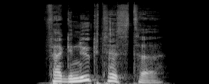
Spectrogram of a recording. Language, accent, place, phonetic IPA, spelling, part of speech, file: German, Germany, Berlin, [fɛɐ̯ˈɡnyːktəstə], vergnügteste, adjective, De-vergnügteste.ogg
- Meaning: inflection of vergnügt: 1. strong/mixed nominative/accusative feminine singular superlative degree 2. strong nominative/accusative plural superlative degree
